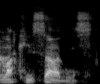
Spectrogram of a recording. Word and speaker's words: LKYSUNZ: well um and I'm going to spill out lucky Suns it's easy enough for them to find you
